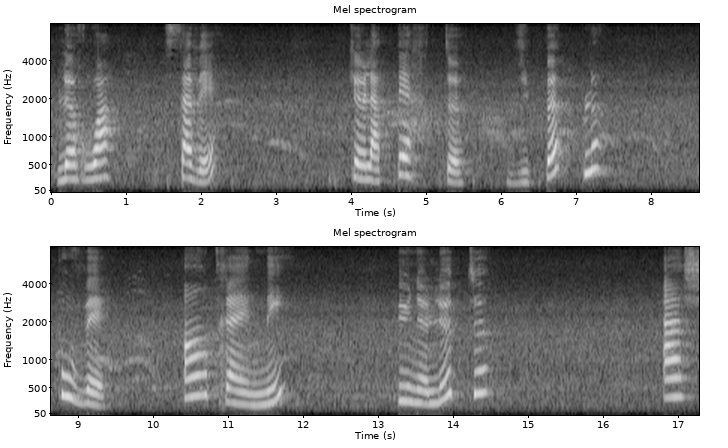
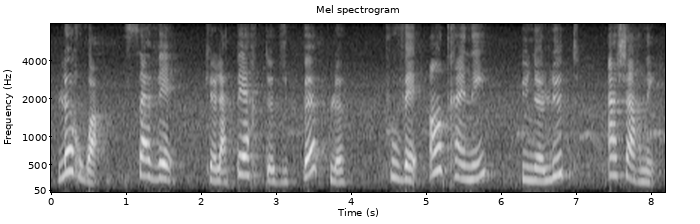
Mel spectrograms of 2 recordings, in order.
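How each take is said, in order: First: It is read more slowly. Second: It is read at normal speed.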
